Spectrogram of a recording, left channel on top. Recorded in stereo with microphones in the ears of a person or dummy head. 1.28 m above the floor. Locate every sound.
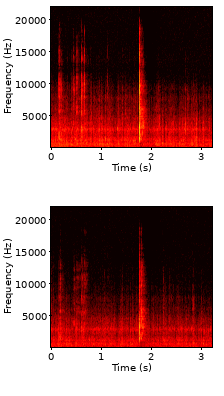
0.1 s a camera shutter: 30° left (ahead or behind), 0.8 m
